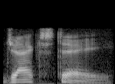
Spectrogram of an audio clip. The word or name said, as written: jackstay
